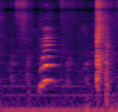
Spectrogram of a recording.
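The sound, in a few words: chickens clucking, being chased from the house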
